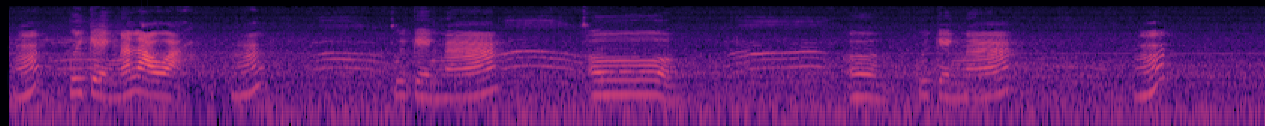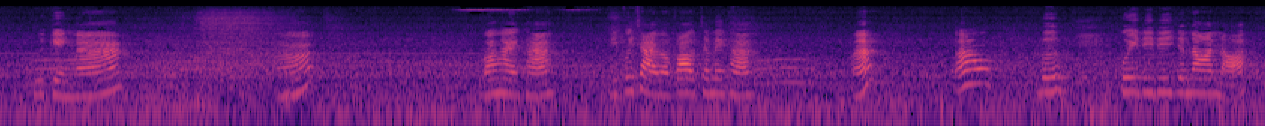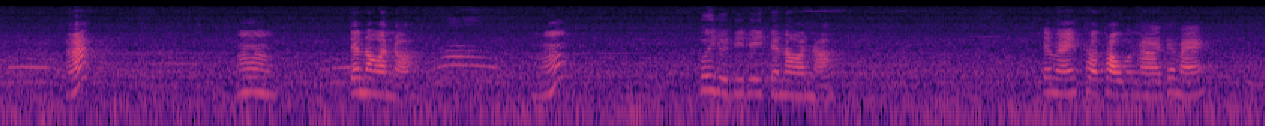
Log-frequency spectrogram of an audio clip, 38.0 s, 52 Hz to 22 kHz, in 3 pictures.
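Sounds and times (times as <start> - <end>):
woman talking: 0.1 - 2.8, 3.9 - 5.1, 5.8 - 6.9, 8.4 - 10.2, 11.3 - 11.8, 13.0 - 14.0, 17.5 - 20.3, 21.2 - 21.5, 22.2 - 25.2, 25.9 - 26.3, 27.6 - 28.2, 28.8 - 29.6, 30.6 - 31.1, 32.3 - 33.7, 35.7 - 37.4
cat meowing: 3.0 - 4.0, 4.8 - 6.0, 7.2 - 8.5, 10.2 - 11.2, 20.0 - 21.0, 25.2 - 26.0, 28.4 - 30.5.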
